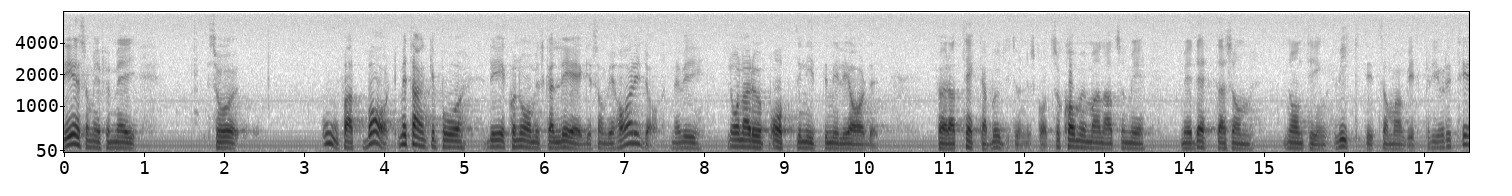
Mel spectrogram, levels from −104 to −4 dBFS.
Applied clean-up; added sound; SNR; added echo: none; none; none; none.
